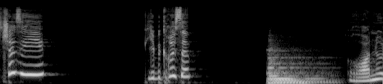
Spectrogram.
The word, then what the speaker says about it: Le Rhône: How to pronounce. Le Rhône. – Le Rhône.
